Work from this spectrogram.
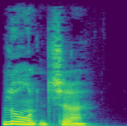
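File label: "launcher", British English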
